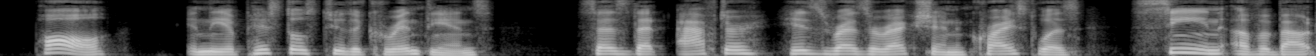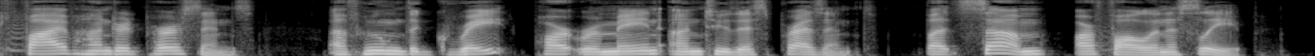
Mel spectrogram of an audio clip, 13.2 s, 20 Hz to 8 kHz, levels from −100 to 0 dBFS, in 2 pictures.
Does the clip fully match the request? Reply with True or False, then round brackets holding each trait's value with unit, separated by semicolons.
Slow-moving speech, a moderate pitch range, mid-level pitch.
False (155 wpm; 3.0 semitones; 145 Hz)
